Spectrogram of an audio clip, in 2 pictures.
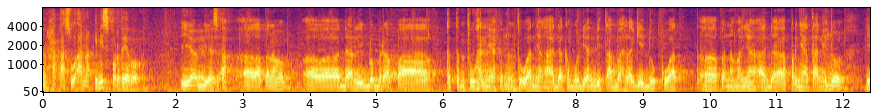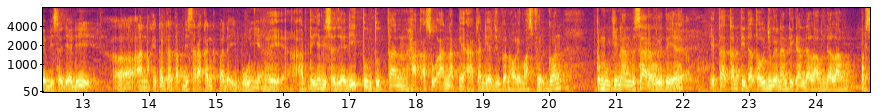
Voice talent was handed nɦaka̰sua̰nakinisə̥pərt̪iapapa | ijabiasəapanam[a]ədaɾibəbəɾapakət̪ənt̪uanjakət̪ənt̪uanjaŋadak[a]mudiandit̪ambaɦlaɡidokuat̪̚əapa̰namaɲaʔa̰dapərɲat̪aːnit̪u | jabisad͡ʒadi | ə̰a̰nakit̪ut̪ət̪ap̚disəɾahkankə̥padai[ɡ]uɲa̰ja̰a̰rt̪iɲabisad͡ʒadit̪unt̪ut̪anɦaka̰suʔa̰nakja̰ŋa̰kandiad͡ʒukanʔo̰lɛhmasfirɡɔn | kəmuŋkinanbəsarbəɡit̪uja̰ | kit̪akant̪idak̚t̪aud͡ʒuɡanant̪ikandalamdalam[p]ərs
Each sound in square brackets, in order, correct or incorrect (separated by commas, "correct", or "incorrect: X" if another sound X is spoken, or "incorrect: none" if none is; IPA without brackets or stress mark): correct, incorrect: ə, incorrect: b, correct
